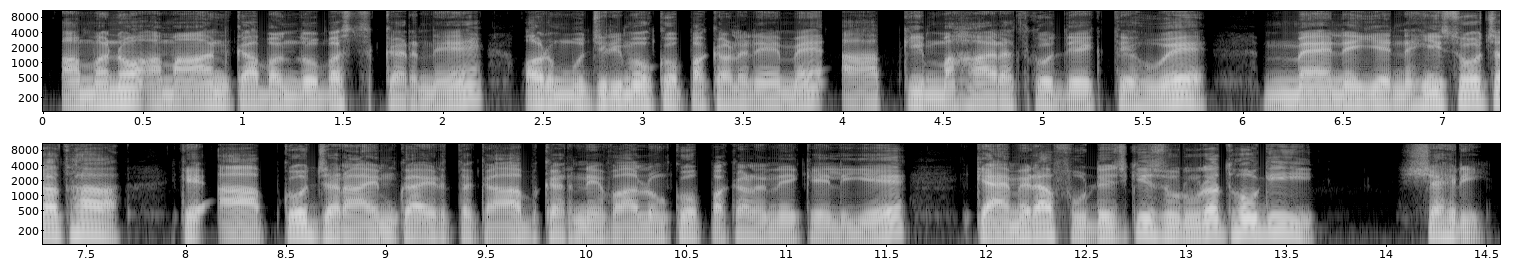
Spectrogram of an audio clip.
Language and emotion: Urdu, surprised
